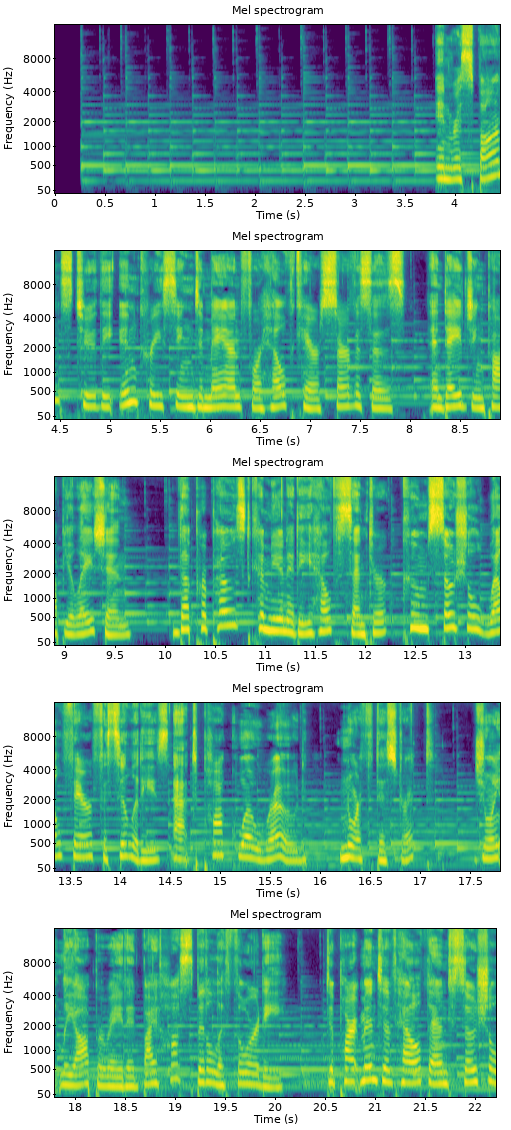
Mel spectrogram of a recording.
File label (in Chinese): 美式 专题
